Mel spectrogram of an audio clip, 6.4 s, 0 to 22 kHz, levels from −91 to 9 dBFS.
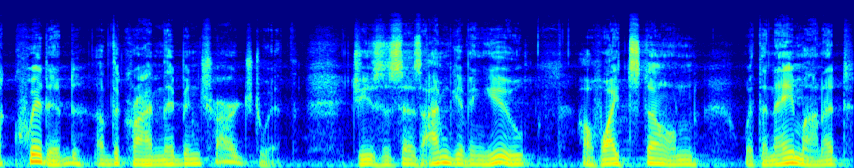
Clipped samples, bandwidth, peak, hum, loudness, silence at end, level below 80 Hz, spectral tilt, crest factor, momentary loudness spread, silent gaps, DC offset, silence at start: under 0.1%; 13.5 kHz; -10 dBFS; none; -28 LUFS; 0 s; -52 dBFS; -4.5 dB/octave; 18 dB; 16 LU; none; under 0.1%; 0 s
